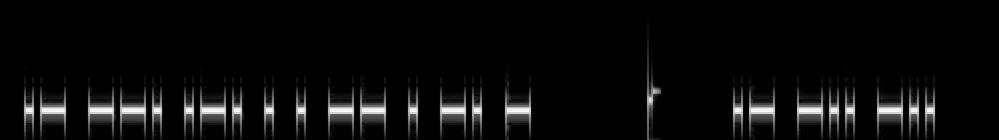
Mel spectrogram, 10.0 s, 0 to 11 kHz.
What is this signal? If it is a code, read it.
Morse code, heard as a keyed tone, about 15 wpm, 700 Hz. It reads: AGREEMENT ADD
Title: Sentences from Top 1500 Words - New Word Drill Alt - 15wpm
